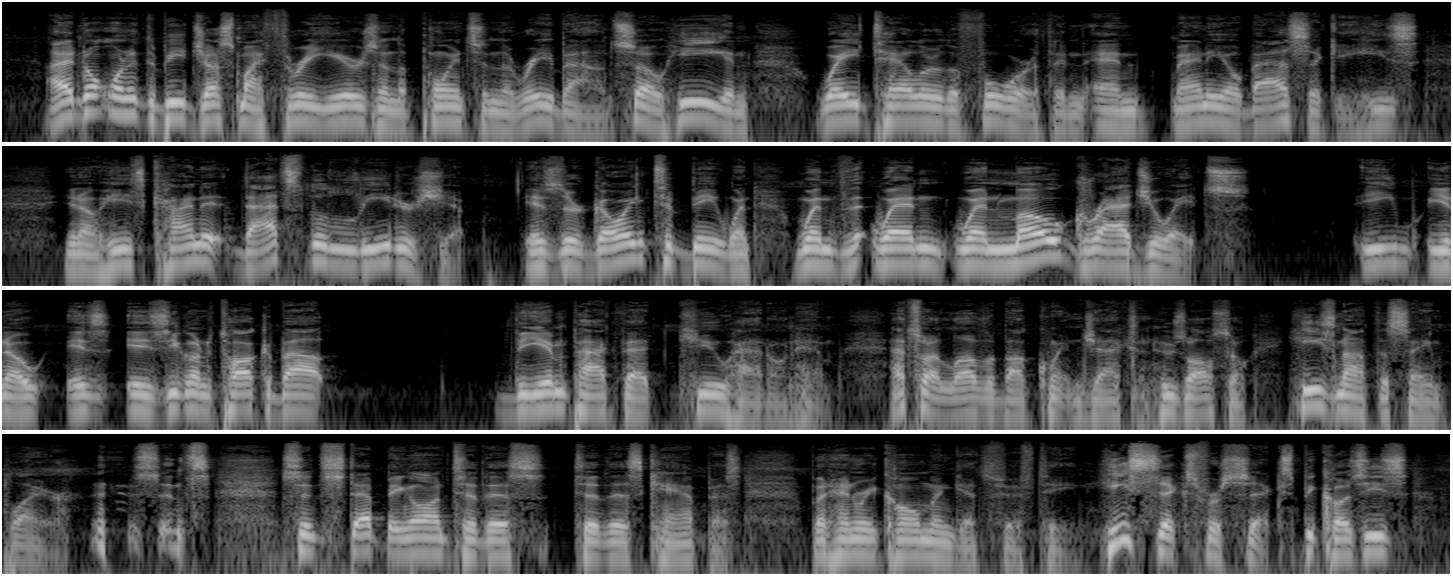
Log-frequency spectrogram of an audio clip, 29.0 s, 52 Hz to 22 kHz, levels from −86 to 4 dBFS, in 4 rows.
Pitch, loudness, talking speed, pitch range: 120 Hz, -27 LUFS, 200 wpm, 105-130 Hz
